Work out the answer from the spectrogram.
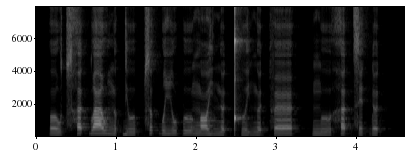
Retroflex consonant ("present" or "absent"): absent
